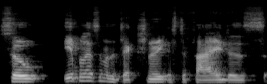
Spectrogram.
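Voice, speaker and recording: A man with a Northern Irish accent speaks in a bright, sharp tone. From Northern Ireland (rural). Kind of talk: interview. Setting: live video stream.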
